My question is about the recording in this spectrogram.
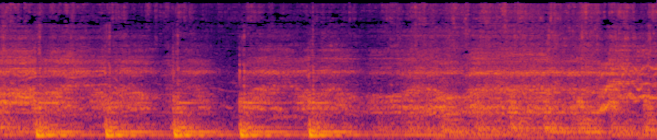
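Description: A powwow drum group singing over a big drum, with about five heavy drum strikes two-thirds of a second apart in the first three seconds, then the song carries on without them. The dancers' bells jingle along.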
